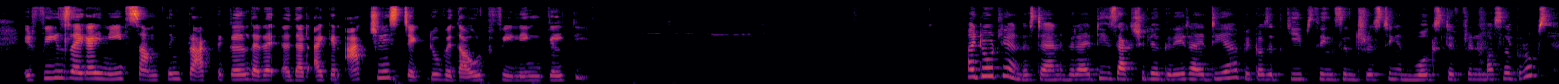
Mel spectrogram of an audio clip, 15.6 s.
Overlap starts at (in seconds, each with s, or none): none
